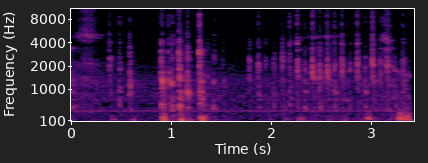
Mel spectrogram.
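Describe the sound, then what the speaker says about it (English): Steady, fast typing on a computer keyboard during a presentation, dozens of soft overlapping keystrokes in quick runs with short pauses, quiet and close, with no voices. "This is the fun part of the presentation where you get to watch me type a lot."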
